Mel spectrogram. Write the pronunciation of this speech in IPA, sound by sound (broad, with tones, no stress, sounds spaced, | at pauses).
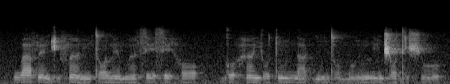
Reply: w a˦ f ɛ̃˦˨ ɡ i˨˦ f ã˦˨ ɾ ĩ˨ t ɔ˨˦ l ɛ̃˧ b ã˧ s e˦ s e˦˨ h ɔ˧ | ɡ o˦ h ã˦ j o˧ t ũ˧ n a˨ ɡ͡b ũ˨ d ɔ˨ m ɔ̃˨ ɾ ũ˨˦ l ĩ˦ d͡ʒ ɔ˦ d i˧ ʃ ɔ̃˨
